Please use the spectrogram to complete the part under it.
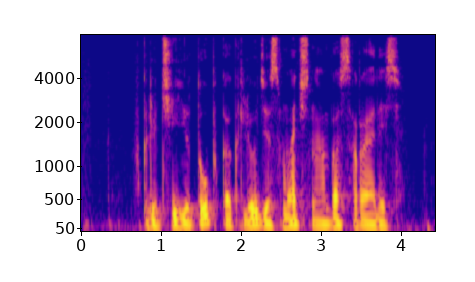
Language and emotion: Russian, neutral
